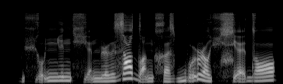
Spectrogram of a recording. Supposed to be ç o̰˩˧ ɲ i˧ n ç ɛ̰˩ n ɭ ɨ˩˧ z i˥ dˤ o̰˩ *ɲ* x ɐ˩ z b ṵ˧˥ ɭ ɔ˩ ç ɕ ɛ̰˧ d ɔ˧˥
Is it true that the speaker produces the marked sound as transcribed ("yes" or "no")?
no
